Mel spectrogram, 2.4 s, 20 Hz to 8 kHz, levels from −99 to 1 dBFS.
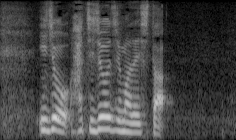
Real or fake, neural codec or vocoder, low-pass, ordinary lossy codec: real; none; none; none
